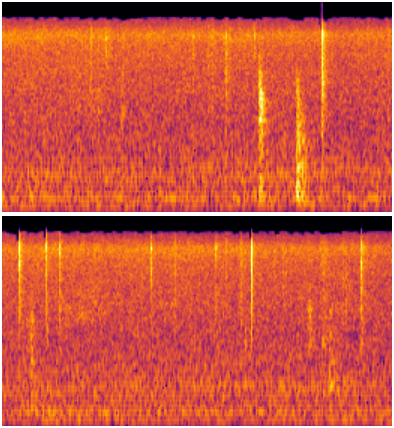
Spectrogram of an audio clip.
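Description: A swarm of giant honey bees buzzing in a steady drone, stirred up by smoke from a burning leaf bundle held at the nest. Two sharp clicks about two seconds in.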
